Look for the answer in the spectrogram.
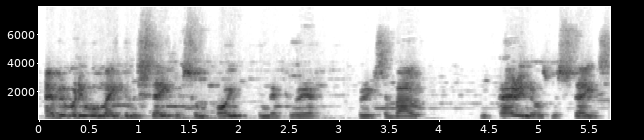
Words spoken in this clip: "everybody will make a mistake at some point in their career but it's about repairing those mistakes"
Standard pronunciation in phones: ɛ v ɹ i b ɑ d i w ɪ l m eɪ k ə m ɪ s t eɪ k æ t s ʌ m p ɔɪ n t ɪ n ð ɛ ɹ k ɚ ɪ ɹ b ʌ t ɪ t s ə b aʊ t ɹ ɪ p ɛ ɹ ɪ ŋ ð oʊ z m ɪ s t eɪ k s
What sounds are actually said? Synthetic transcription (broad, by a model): ɛ v ɹ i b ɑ d i w ɪ l m eɪ k ə m ɪ s t eɪ k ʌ t s ʌ m p ɔɪ n t ɪ n ð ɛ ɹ k ɚ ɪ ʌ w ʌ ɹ ɪ t s ə b aʊ t ɹ ɪ p ɛ ɹ ɪ ŋ ð oʊ z m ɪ s t eɪ k s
